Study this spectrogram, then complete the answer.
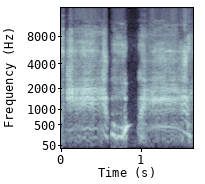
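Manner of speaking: two loud, high screams of fright; repeated screaming. Retold or imitated. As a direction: shriek twice in re-enacted panic. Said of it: "I just kept screaming".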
